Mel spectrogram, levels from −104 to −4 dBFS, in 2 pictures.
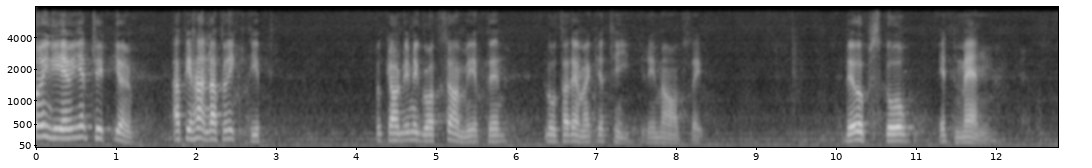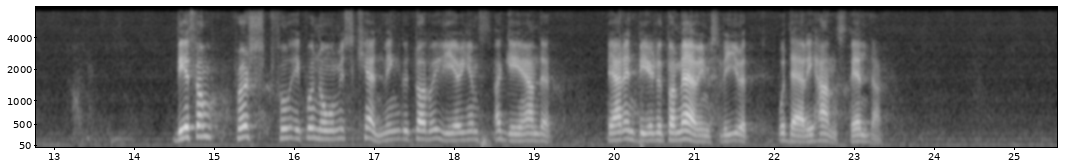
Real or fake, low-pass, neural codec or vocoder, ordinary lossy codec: fake; 7.2 kHz; codec, 24 kHz, 0.9 kbps, WavTokenizer, small release; Opus, 64 kbps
